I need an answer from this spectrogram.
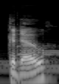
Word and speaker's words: Godot: Or I guess it's pronounced Godot.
